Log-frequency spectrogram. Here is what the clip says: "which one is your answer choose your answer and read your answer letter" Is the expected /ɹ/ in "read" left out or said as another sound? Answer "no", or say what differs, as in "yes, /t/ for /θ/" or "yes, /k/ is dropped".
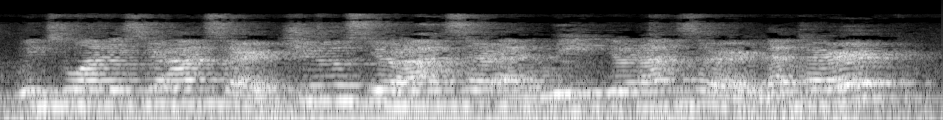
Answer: yes, /w/ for /ɹ/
